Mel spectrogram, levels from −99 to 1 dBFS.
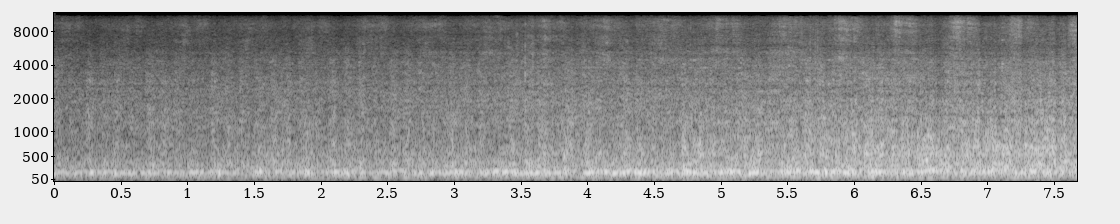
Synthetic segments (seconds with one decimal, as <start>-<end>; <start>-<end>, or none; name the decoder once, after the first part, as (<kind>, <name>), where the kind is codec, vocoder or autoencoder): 1.1-4.2 (vocoder, Vocos)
